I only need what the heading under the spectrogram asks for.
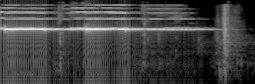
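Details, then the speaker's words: Ionization smoke alarm mounted higher than others: steady high piercing tone for about two seconds, then off; works but activated slower than the others, height suspected as cause. "okay okay I'm gonna have to look into why it activate as fast as the other ones did which is very weird could possibly be the height of the smoke detector"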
